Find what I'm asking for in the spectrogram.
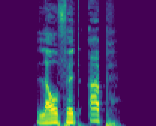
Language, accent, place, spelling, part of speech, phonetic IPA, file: German, Germany, Berlin, laufet ab, verb, [ˌlaʊ̯fət ˈap], De-laufet ab.ogg
- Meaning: second-person plural subjunctive I of ablaufen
